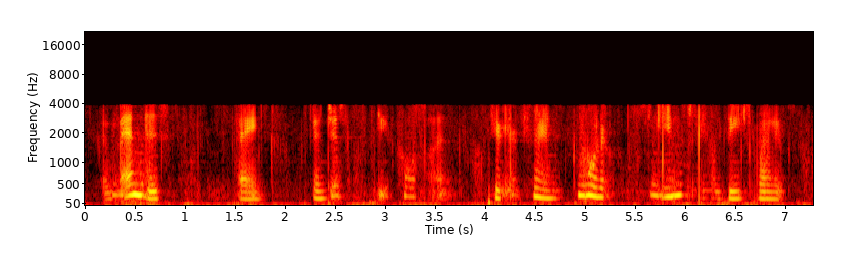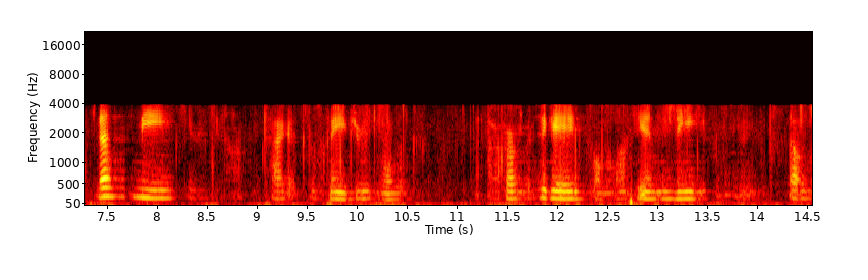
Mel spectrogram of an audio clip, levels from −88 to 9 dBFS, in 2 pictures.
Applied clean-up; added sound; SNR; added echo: neural separator model SepFormer WHAMR!.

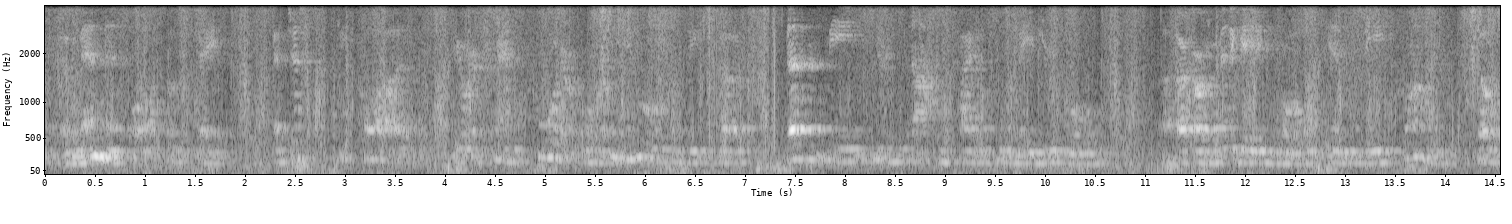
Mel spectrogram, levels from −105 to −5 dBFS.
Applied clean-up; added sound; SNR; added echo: none; Walk, footsteps; 6 dB; reverberation time 0.9 s.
